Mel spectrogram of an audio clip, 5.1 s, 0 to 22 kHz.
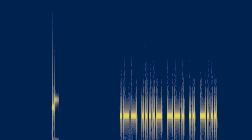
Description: Morse code, heard as a keyed tone, about 31 wpm, 700 Hz. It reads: W4GIB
